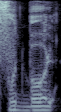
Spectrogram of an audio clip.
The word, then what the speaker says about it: football: Mais il y a quand même cette petite particularité, en français, on prononce football à l'anglaise et handball à l'allemande.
